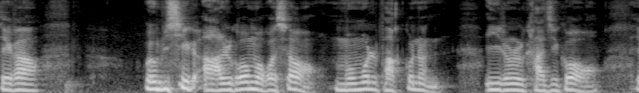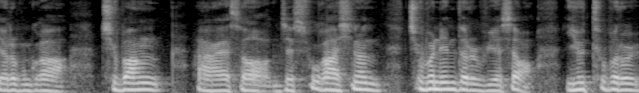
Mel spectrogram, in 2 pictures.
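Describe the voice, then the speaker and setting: Somewhat breathy and fairly high in pitch, a man speaks at a very slow pace with fairly even intonation. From Korea, Gangwon Province. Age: 80s+. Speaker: nutrition professor. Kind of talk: lecture to camera.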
